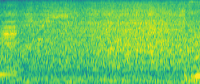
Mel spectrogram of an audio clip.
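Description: Steady low engine noise of passing motor traffic, with no distinct events.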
